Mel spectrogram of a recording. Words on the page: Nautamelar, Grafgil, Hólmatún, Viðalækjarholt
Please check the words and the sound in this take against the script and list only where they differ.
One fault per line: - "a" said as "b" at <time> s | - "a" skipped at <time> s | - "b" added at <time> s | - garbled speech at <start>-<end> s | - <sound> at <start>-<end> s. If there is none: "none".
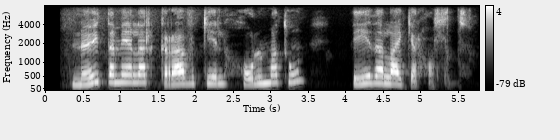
none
